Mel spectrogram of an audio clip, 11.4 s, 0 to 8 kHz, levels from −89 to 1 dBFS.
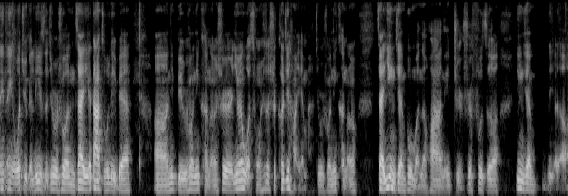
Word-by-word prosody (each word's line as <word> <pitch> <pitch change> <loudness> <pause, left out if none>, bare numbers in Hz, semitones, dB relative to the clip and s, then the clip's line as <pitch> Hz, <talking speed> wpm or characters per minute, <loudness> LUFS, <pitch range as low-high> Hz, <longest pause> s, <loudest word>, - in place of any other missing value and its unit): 那 125 - -1
个 - - -7
那 120 - -2
个 100 - -1
我 105 +2 +3
举 - - -5
个 - - -4
例 115 +2 +1
子， 85 -6 -5
就 110 - -1
是 105 - +4
说 105 -1 +3
你 100 -2 -2
在 125 -1 +7
一 105 - +6
个 - - +4
大 125 -3 +7
组 100 -2 -2
里 95 -4 0
边， 95 +1 +1 0.5
啊， 90 0 0
你 100 +3 0
比 105 0 -2
如 90 0 +1
说 110 +1 +1
你 105 +1 0
可 85 - -7
能 80 +2 -6
是 100 0 +1
因 110 +5 +1
为 125 - +4
我 130 - +3
从 95 -1 -9
事 105 - -11
的 115 - -3
是 110 - -8
科 125 - -2
技 135 - +1
行 130 - -7
业 - - -10
嘛， - - -19 0.2
就 90 - -7
是 85 - -6
说 90 +4 -7
你 95 +2 -2
可 - - -8
能 90 +4 -6 0.4
在 - - +6
硬 140 -4 +5
件 90 - +1
部 105 +2 0
门 - - -5
的 85 0 -6
话， 85 +2 -3
你 80 +1 -7
只 85 -2 -11
是 - - -6
负 - - -5
责 90 -1 -3 0.3
硬 130 -2 +2
件 110 -1 +2 0.4
呃， - - -8
100 Hz, 325 characters per minute, -25 LUFS, 90-115 Hz, 0.5 s, 在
